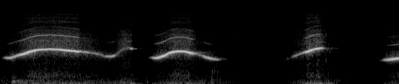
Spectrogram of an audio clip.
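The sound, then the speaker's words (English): Several loud wolf whistles from boxers in a gym as a woman walks in, each a quick upward swoop that glides back down, repeated about four times with short pauses between, with no talking. “But as soon as she walks in the gym, the boxers in the gym start giving her the wolf whistle.”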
